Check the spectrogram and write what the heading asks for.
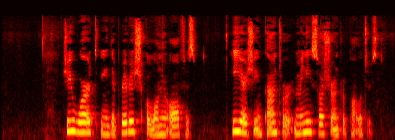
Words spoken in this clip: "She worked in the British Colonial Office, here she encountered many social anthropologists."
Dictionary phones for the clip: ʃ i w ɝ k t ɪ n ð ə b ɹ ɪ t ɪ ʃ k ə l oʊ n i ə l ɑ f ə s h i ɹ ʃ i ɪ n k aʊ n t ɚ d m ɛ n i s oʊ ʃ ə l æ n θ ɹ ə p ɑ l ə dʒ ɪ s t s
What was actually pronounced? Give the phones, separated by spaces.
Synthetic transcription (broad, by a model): ʃ i w ɝ k t ɪ n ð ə b ɹ ɪ t ɪ ʃ k ə l oʊ n i ə l ɑ f ə s h i ɹ ʃ i ɪ n k aʊ n t ɚ d m ɛ n i s oʊ ʃ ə l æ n t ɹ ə p ɑ l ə dʒ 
